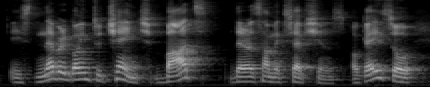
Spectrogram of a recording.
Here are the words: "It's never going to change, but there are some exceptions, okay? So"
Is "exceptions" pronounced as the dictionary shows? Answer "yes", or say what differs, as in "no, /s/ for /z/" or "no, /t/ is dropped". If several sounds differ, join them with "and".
no, /s/ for /z/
